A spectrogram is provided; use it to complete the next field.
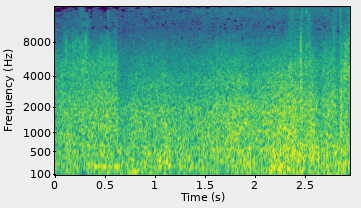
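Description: Strong gusty wind on the rim of a volcano above its crater lake roars and buffets the microphone continuously, a dense, rumbling rush with slight surges, loud, with no voices.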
